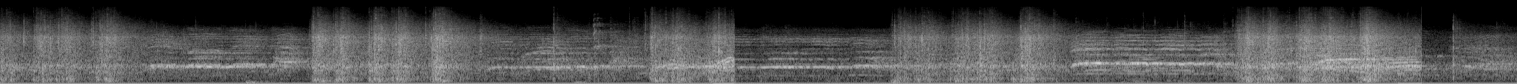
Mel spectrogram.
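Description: Badminton rallies: rackets striking the shuttlecock and players' shoes thudding and squeaking on the court mat, repeated sharp impacts over steady arena crowd noise.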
